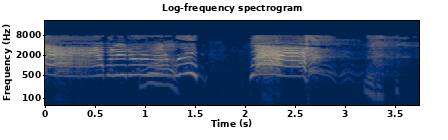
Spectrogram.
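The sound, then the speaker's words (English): A young woman screeches in two loud, high-pitched, wavering bursts with a short pause between them, then trails off into a fainter, shaky cry, as she is startled by someone who has come into her bedroom. “The most, like, screeching, enthusiastic, freaked out, vocal young lady flips out and turns on the light.”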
